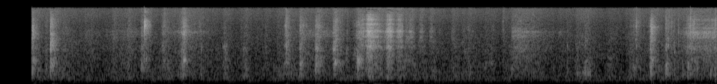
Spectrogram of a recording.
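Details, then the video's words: A six-month-old female Akita puppy chews sticky chocolate-eclair toffee. Wet smacking clicks and snuffling bursts come in irregular rapid runs, with sniffs and short pauses between the flurries. "Dog trying to chew sticky toffee"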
